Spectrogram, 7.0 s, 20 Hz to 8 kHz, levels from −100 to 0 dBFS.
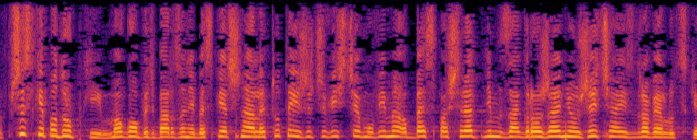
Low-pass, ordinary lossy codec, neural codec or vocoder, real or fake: none; none; none; real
